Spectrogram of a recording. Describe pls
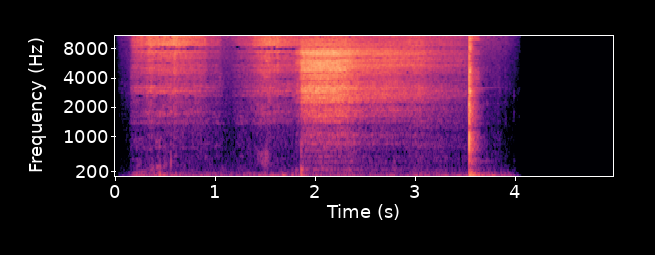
Bicycle Pump - Metal - Slow Release 06
A bicycle pump recorded with a Zoom H6 and a Beyerdynamic MC740.
Metal, Pressure, Gas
